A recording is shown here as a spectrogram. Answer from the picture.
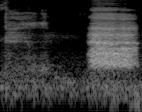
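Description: A man drawing breath close to a handheld microphone: a faint breath at the start, then a short, louder intake of air near the end, just before he speaks again.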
